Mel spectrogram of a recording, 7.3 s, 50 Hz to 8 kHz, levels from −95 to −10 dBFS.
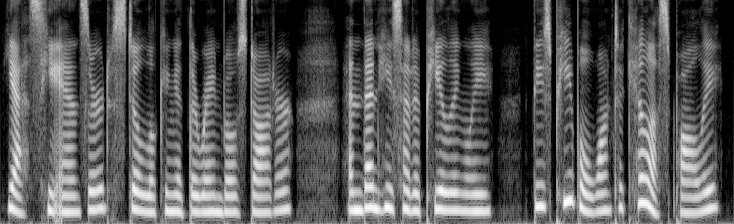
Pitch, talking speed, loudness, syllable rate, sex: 235 Hz, 170 wpm, -18 LUFS, 5.2 syllables/s, female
